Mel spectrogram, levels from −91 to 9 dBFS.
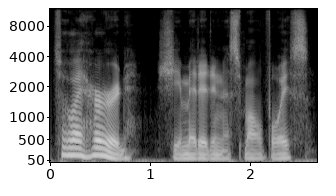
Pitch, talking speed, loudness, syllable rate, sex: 105 Hz, 200 wpm, -18 LUFS, 5.0 syllables/s, male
